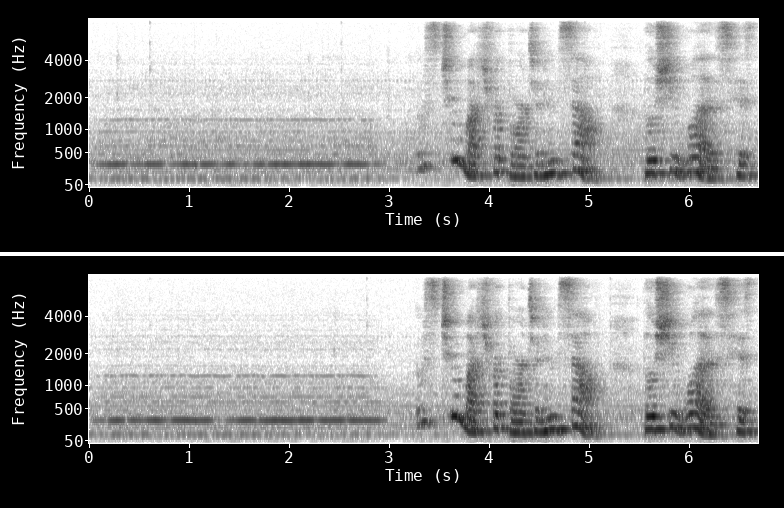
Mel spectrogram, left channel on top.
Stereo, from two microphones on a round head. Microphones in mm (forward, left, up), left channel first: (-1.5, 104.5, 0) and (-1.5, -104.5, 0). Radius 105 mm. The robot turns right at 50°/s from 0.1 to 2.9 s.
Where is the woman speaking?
40° right (ahead or behind), 2 m.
